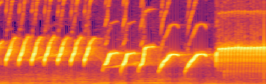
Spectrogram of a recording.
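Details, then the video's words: Canary song meant to activate males, with a run of quick curved chirps about six per second, a phrase of lower, slower swooping notes, then a fast buzzy rattle. "غناء كناري لتنشيط الذكور Canary singing to activate males"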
